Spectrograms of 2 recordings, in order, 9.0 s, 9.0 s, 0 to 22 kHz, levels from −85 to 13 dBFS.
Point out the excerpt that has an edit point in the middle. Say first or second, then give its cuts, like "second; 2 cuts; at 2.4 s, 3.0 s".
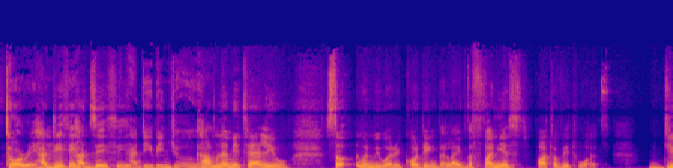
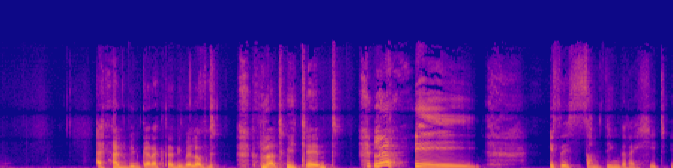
first; 1 cut; at 4.7 s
